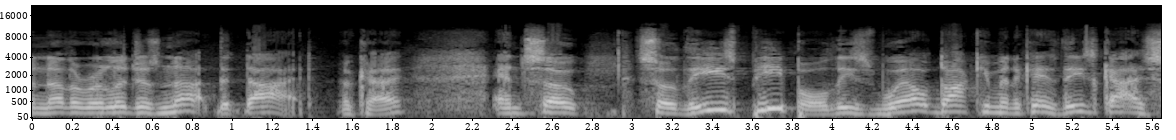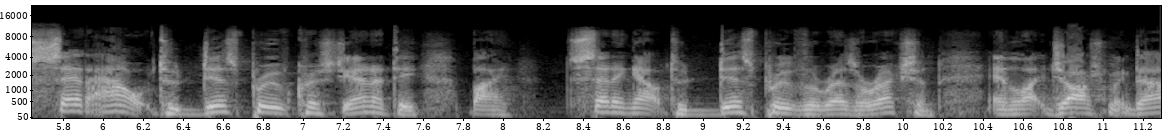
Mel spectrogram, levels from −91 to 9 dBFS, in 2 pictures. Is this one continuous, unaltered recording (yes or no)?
yes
